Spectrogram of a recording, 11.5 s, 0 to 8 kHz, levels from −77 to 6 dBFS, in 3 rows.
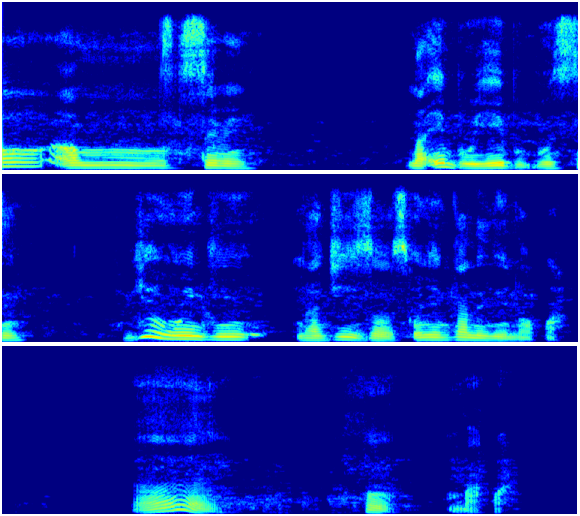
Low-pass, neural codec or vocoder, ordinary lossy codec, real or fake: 7.2 kHz; none; none; real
